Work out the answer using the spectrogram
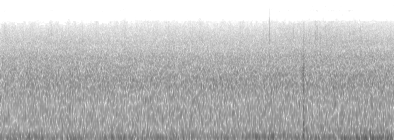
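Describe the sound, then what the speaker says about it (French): Heavy summer rain pours down steadily as a dense, even hiss, with a single sharp tap standing out near the end. "Il pleut quoi. Fort."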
